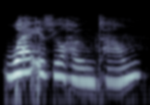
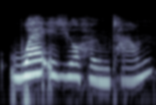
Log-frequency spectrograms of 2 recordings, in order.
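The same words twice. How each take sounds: The two takes are said the same way.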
